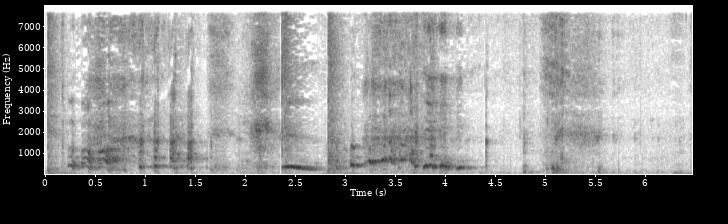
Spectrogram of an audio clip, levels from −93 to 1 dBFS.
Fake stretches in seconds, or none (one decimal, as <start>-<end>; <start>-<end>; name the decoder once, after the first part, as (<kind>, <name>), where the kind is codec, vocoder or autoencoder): none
